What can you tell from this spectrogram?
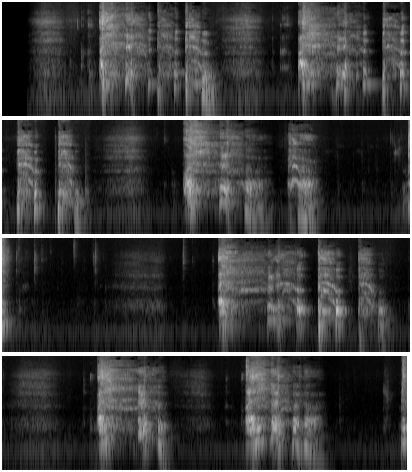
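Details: Adult with a throat infection: repeated harsh, rough, tickly coughing fits with throat clearing, gagging and spitting.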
